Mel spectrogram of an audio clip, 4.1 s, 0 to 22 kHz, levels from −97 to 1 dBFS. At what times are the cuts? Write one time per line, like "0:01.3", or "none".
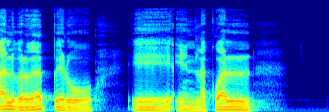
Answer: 0:02.2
